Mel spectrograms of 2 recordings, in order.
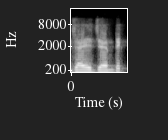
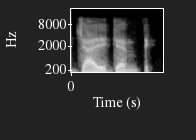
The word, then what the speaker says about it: gigantic: ternyata jadi cara membacanya bukan jaentik tapi gigantic ya gigantic nah kita kan bingung lah itu yang G yang satu dibaca J yang satu tetap dibaca G ya Nah itulah bahkan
